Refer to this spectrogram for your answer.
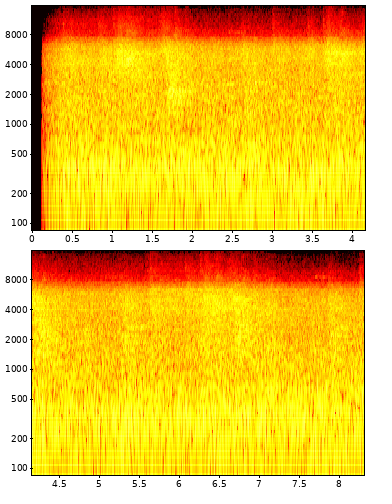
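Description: Continuous hissing rumble with a faint rattly roll throughout, no clear knock pattern; vibration noise while the carriage travels down.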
